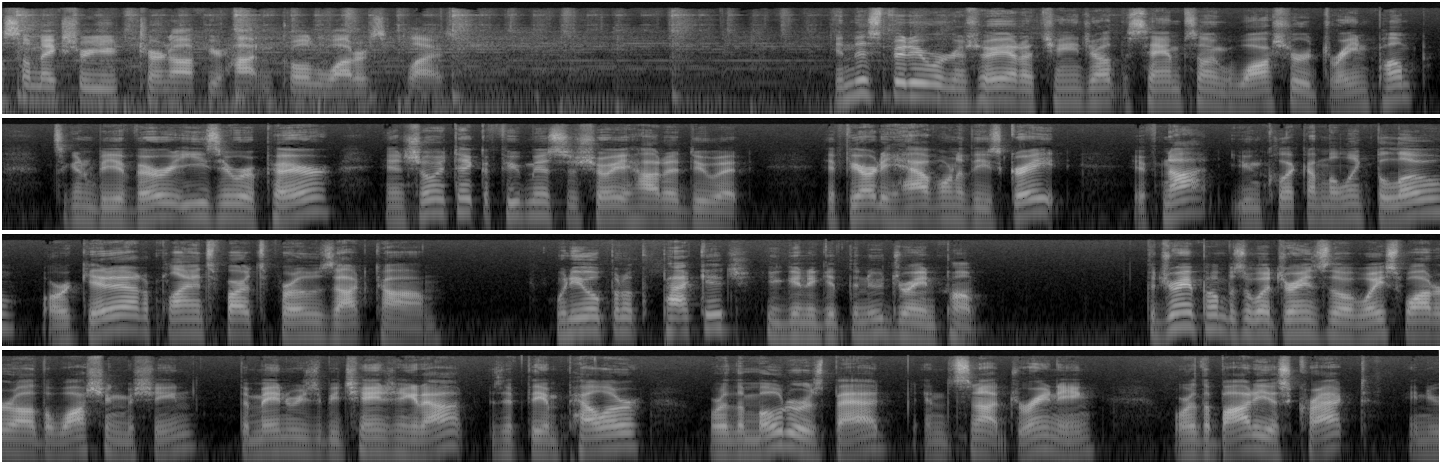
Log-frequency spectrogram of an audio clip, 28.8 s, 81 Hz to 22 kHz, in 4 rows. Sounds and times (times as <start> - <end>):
Speech: 0.0 - 2.3, 4.2 - 16.6, 17.2 - 19.3, 20.1 - 28.7.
